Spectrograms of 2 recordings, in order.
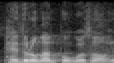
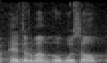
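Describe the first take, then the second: First: 베드로만 punched out louder; stress on 베드로만. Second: Said in the usual way. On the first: Shown as a demonstration. Preacher stressing 베드로만 to the congregation, louder. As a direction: lean hard on 베드로만 as the key word. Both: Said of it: "베드로를 꾸짖은 것이 아니라".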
